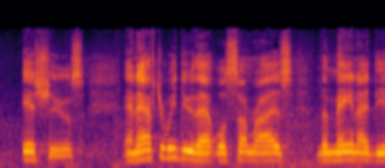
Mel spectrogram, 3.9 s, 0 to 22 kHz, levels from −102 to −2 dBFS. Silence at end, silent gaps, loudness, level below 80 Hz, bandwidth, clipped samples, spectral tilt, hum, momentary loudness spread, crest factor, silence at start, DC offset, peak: 0 s; none; -25 LUFS; -60 dBFS; 11.5 kHz; under 0.1%; -3.5 dB/octave; none; 9 LU; 22 dB; 0.25 s; under 0.1%; -4 dBFS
